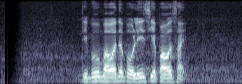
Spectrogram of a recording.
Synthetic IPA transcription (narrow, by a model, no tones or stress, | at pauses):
t̪ibuːbɐʋɐd̪ɐpoliːsɪjɐpɐʋɐsɐ̰j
